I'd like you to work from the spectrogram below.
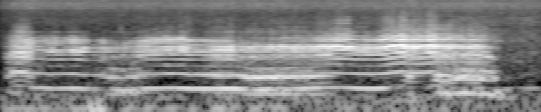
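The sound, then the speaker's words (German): A bear growls in one long, loud, rumbling roar that wavers in pitch for a couple of seconds before breaking off, with no other sounds around it. “In Alaska leben Elche und viele Schwarz- und Braunbären.”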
